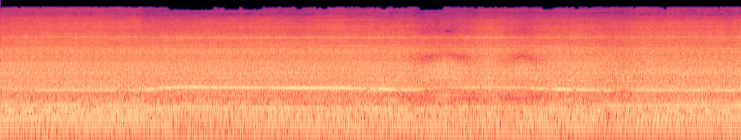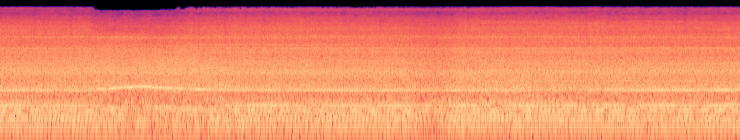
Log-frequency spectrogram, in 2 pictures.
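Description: Mack off-road truck's engine running steadily while the Schwing concrete pump boom is worked hydraulically, with a steady whine that rises slightly in pitch a couple of times as the boom moves.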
